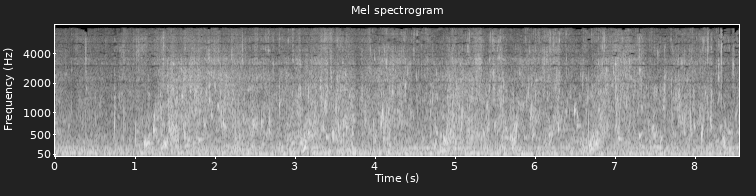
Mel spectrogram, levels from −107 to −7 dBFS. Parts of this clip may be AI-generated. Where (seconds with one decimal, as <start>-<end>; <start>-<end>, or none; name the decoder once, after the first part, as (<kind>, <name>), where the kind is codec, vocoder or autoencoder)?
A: 0.0-3.9 (codec, DAC)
